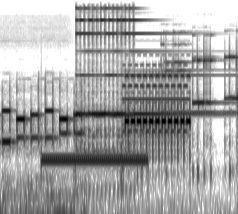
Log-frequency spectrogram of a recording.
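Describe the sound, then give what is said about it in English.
A quick run of electronic dialing beeps leads into a telephone ringing in rapid, warbling pulses, loud, with no voices. “Time to hit the phones.”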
